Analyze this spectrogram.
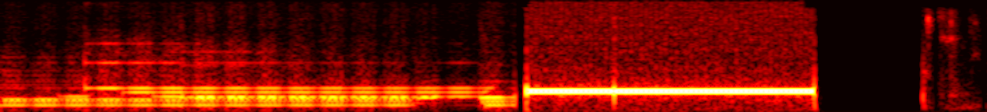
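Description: A telephone tone sounds while a call is being transferred: a single steady, loud beep lasting about a second and a half, preceded by a lower droning tonal passage and followed by silence.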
